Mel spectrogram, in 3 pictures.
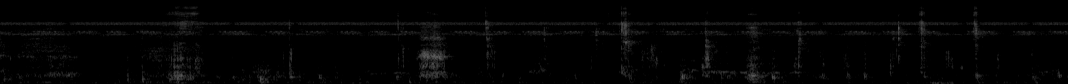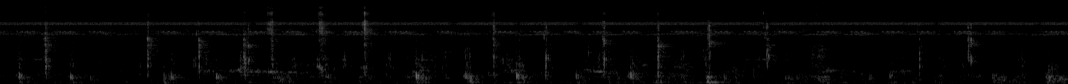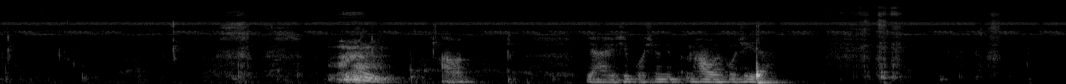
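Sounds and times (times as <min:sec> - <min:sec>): crickets trilling: 0:00.0 - 0:32.0
chewing clicks and crunches: 0:01.6 - 0:24.6, 0:30.2 - 0:32.0.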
